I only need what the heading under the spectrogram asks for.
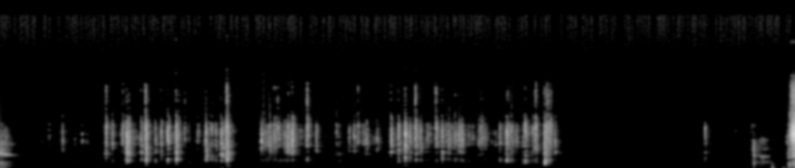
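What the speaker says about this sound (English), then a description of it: "I'm typing that in the wrong place." Typing on a computer keyboard during a game, soft clicking keystrokes in irregular bursts with short pauses, close and quiet, with no talking over it.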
